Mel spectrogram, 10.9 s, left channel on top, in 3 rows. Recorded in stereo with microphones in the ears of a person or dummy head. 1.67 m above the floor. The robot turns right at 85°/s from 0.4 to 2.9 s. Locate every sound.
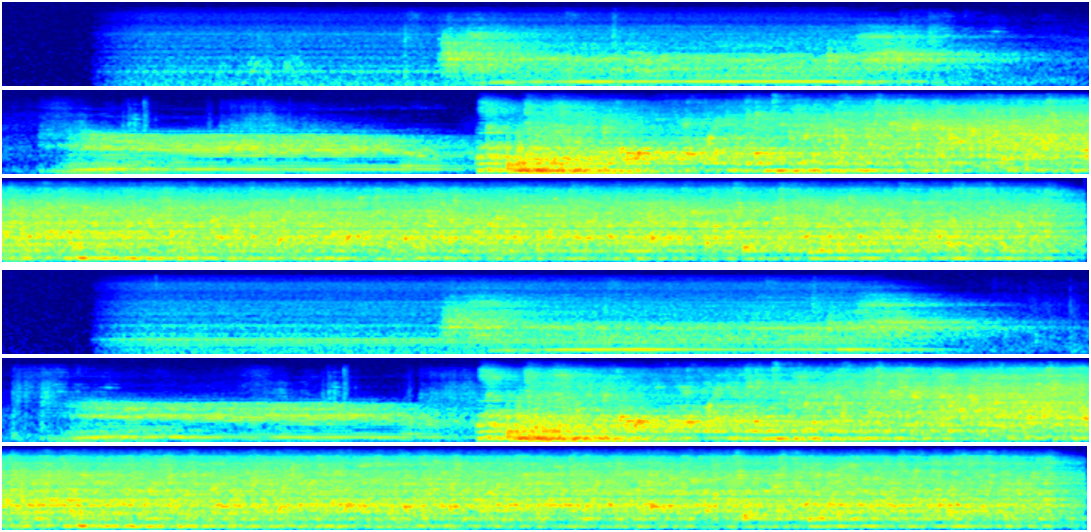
1.5 s a blender: 45° left, 2.5 m; by 3.1 s 170° left, 2.5 m
3.8 s singing: 60° left (ahead or behind), 0.9 m
5.2 s a toilet flushing: 5° left (ahead or behind), 0.6 m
